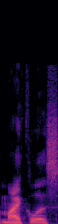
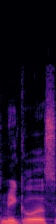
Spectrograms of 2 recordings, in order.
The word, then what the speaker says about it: Mikolas: Oh, it was great because even after he said how to pronounce it, everyone was like, "Yeah, Miles Mikolas." It's like no, he said it's Michaelis, guys. Michaelis. So that's how he wants it pronounced.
